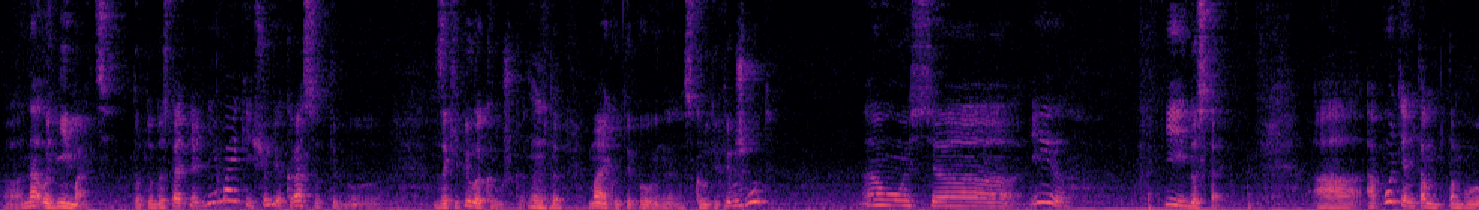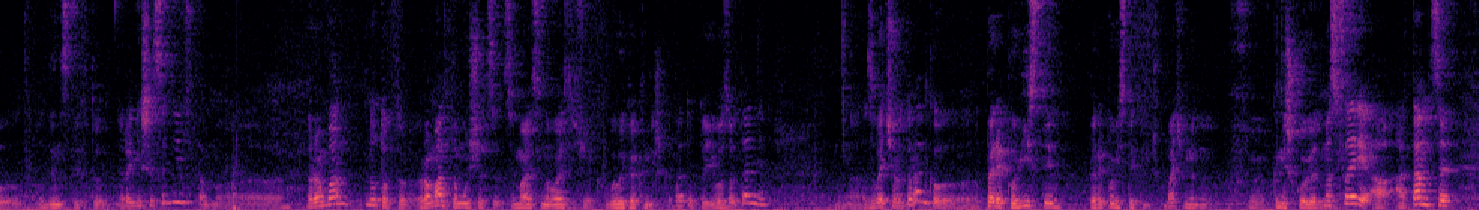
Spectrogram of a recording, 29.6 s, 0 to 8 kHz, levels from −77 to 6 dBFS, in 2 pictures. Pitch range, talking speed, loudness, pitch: 115-190 Hz, 145 wpm, -30 LUFS, 125 Hz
